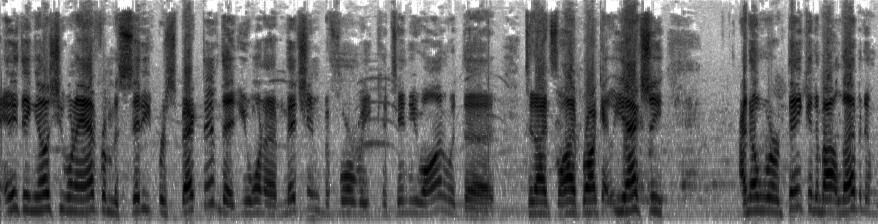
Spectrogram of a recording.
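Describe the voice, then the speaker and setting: A man with a high voice runs a live outdoor street broadcast at a loud festival, holding a handheld mic as he rambles and jokes in an upbeat way. The audio quality is poor.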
